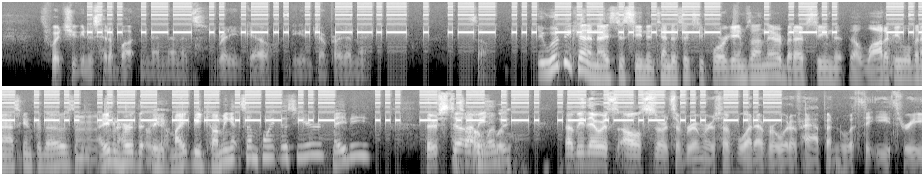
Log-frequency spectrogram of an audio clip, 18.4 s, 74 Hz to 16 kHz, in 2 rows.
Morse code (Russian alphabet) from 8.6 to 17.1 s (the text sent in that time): КЛЮКВУ СТАРАЯСЬ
